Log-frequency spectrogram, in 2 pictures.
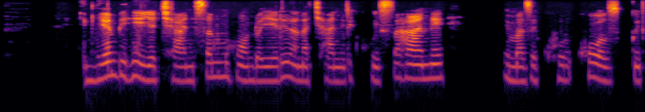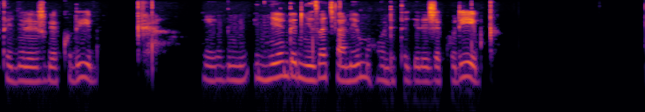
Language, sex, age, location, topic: Kinyarwanda, female, 18-24, Musanze, finance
